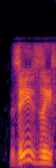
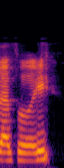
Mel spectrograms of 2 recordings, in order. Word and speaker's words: Zezuli: I'm sorry, you've been pronouncing my name wrong. It's Zezuli.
